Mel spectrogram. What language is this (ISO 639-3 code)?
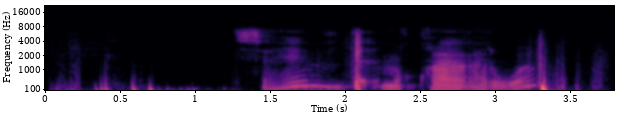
kab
